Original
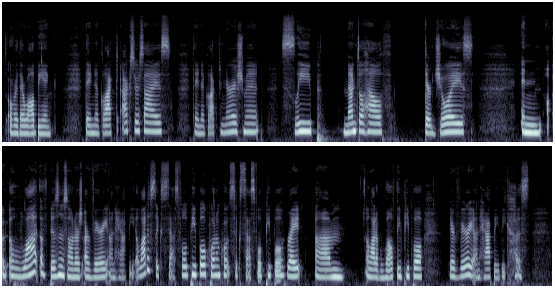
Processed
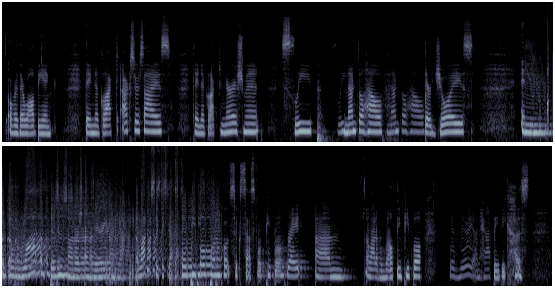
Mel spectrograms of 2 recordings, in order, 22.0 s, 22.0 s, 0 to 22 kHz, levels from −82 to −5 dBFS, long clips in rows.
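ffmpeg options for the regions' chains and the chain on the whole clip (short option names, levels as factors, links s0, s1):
-filter_complex "[0:a]asettb=1/sr,asplit=3[s0][s1][s2];[s0]atrim=end=5.754[s3];[s1]atrim=start=5.75:end=9.21,asetpts=PTS-STARTPTS,afade=t=in:d=0.004:c=qsin,afade=t=out:st=3.456:d=0.004:c=qsin,aemphasis=mode=reproduction:type=75fm,aecho=1:1:854:0.119,atrim=end_sample=152586[s4];[s2]atrim=start=9.206[s5];[s3][s4]acrossfade=d=0.004:c1=hsin:c2=qsin[s6];[s6][s5]acrossfade=d=0.004:c1=qsin:c2=hsin,asettb=1/sr,asplit=3[s7][s8][s9];[s7]atrim=end=10.464[s10];[s8]atrim=start=10.46:end=15.42,asetpts=PTS-STARTPTS,afade=t=in:d=0.004:c=qsin,afade=t=out:st=4.956:d=0.004:c=qsin,asubboost=boost=5.5:cutoff=140,acrusher=bits=4:mix=0:aa=0.5,aecho=1:1:112|224|336|448:0.473|0.151|0.0485|0.0155,atrim=end_sample=218736[s11];[s9]atrim=start=15.416[s12];[s10][s11]acrossfade=d=0.004:c1=hsin:c2=qsin[s13];[s13][s12]acrossfade=d=0.004:c1=qsin:c2=hsin,asettb=1/sr,asplit=3[s14][s15][s16];[s14]atrim=end=15.994[s17];[s15]atrim=start=15.99:end=18.78,asetpts=PTS-STARTPTS,afade=t=in:d=0.004:c=qsin,afade=t=out:st=2.786:d=0.004:c=qsin,aeval=exprs='if(lt(val(0),0),0.447*val(0),val(0))':c=same,asplit=2[s18][s19];[s19]adelay=70,lowpass=f=1600:p=1,volume=0.0891,asplit=2[s20][s21];[s21]adelay=70,lowpass=f=1600:p=1,volume=0.49,asplit=2[s22][s23];[s23]adelay=70,lowpass=f=1600:p=1,volume=0.49,asplit=2[s24][s25];[s25]adelay=70,lowpass=f=1600:p=1,volume=0.49[s26];[s18][s20][s22][s24][s26]amix=inputs=5:normalize=0,atrim=end_sample=123039,acompressor=threshold=0.0355:ratio=4:attack=3.2:release=140:knee=1:detection=peak[s27];[s16]atrim=start=18.776[s28];[s17][s27]acrossfade=d=0.004:c1=hsin:c2=qsin[s29];[s29][s28]acrossfade=d=0.004:c1=qsin:c2=hsin,asettb=1/sr,asplit=3[s30][s31][s32];[s30]atrim=end=19.384[s33];[s31]atrim=start=19.38:end=20.84,asetpts=PTS-STARTPTS,afade=t=in:d=0.004:c=qsin,afade=t=out:st=1.456:d=0.004:c=qsin,aeval=exprs='(tanh(20*val(0)+0.35)-tanh(0.35))/20':c=same,acompressor=threshold=0.00891:ratio=12:attack=3.2:release=140:knee=1:detection=peak,aeval=exprs='val(0)*gte(abs(val(0)),0.00224)':c=same[s34];[s32]atrim=start=20.836[s35];[s33][s34]acrossfade=d=0.004:c1=hsin:c2=qsin[s36];[s36][s35]acrossfade=d=0.004:c1=qsin:c2=hsin,highpass=f=100:p=1,acompressor=threshold=0.0398:ratio=4,volume=0.501"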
